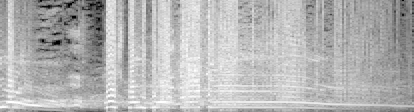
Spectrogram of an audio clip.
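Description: Stadium crowd cheering and yelling as a cross comes in, led by one long, loud shout that slowly falls in pitch and fades. Sharp claps sound over it in the first couple of seconds.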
